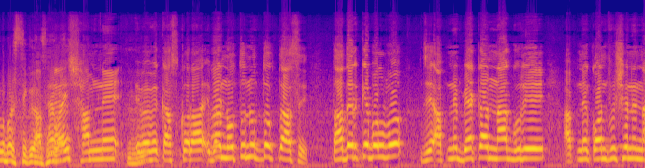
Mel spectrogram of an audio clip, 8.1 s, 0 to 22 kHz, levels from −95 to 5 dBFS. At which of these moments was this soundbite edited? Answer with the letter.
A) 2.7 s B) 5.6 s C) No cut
A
